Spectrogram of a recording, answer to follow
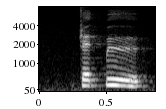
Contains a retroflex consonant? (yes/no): yes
